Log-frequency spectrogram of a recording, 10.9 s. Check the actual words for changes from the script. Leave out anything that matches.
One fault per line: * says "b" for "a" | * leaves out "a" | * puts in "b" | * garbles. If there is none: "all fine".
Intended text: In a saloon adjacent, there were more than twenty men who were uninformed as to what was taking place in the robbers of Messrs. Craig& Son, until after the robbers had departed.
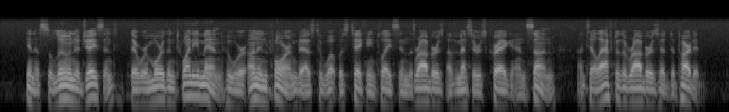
all fine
